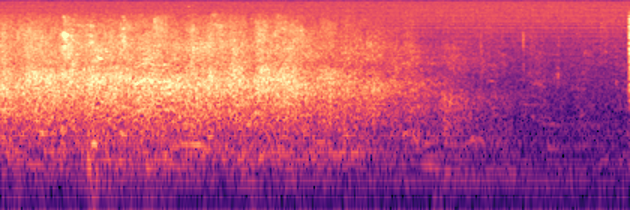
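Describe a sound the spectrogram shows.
An audience applauds in a large echoing hall, then fades.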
